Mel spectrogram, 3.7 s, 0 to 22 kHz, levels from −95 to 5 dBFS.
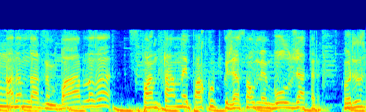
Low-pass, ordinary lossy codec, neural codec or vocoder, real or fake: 7.2 kHz; MP3, 48 kbps; none; real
